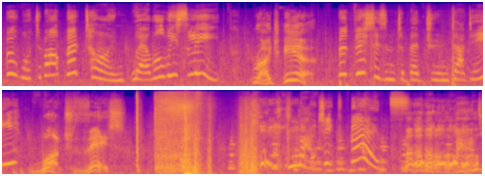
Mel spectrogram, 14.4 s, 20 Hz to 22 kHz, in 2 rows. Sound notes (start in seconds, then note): 10.8 laughing; 13.2 all laughing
